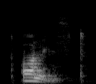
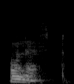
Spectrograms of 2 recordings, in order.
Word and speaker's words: honest: यहाँ ऑनेस्ट, HONEST, ऑनेस्ट, ऑनेस्ट के उच्चारण में यहाँ एच साइलेंट हो जाता है और ओ से शुरू होता है।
